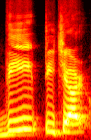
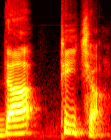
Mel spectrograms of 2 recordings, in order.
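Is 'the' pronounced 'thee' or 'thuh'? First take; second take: thee; thuh. First: The word 'the' is said as 'thee'. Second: The word 'the' is said as 'thuh'. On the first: The speaker calls it wrong. "আমরা দি teacher বলবো না" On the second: The speaker calls it right. "আমরা বলবো দা teacher"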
